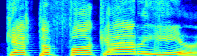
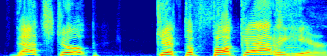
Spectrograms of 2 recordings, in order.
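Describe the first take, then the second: First: Loud, high, slowed scream. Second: Loud, high shout telling her off; retold shout. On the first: Retold or imitated. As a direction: scream it at the woman, every word drawn out. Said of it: "And now I'm screaming". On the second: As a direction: yell it across the restaurant table. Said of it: "I was like".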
